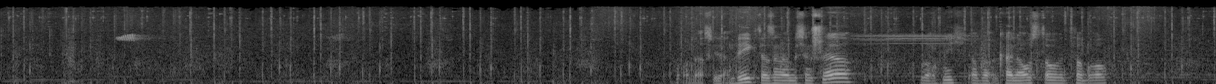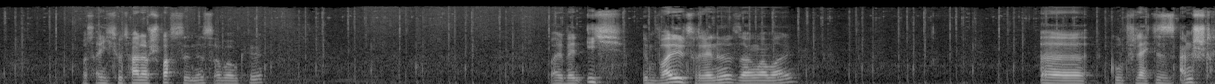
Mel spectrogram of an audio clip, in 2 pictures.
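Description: A horse gallops with rapid hoofbeats on a dirt path.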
